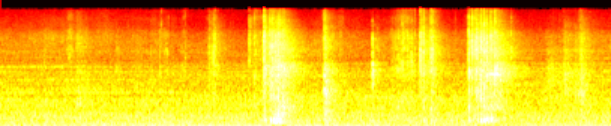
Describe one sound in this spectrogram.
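A knife slices through raw meat.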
